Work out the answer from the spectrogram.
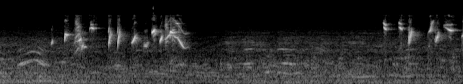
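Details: Moroccan European goldfinch song, a quick tumbling series of sharp, liquid twitters and chirps, then a silent gap before another short twittering burst; faint low murmur behind.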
